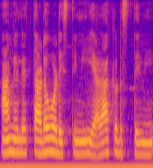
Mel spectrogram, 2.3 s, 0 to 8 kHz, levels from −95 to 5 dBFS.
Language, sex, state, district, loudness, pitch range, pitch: Kannada, female, Karnataka, Chamarajanagar, -18 LUFS, 175-190 Hz, 185 Hz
